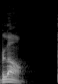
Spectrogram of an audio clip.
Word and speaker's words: Blanc: And he came back and said, okay, well, I didn't want to say this, Matt, but you've got to stop pronouncing the C on Laurent Blanc's surname, Laurent Blanc. And he was right.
